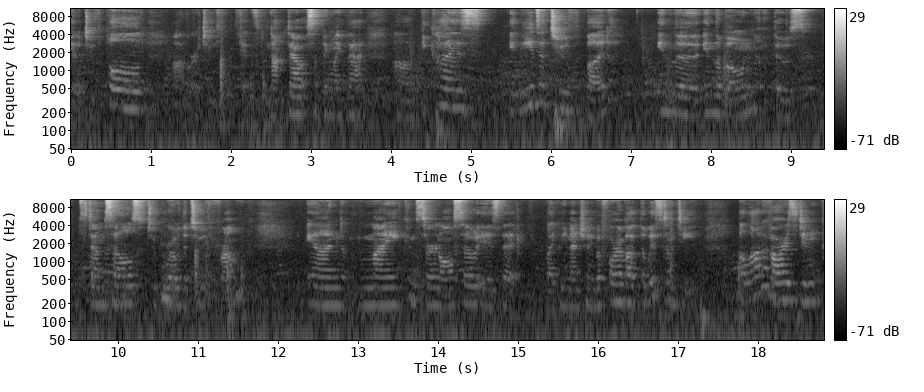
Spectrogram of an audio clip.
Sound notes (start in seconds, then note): none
